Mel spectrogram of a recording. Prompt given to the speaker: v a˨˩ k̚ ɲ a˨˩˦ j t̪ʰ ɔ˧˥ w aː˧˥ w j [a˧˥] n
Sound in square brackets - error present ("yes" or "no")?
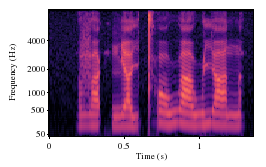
yes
